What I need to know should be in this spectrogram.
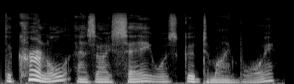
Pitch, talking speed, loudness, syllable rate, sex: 130 Hz, 205 wpm, -21 LUFS, 4.6 syllables/s, male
